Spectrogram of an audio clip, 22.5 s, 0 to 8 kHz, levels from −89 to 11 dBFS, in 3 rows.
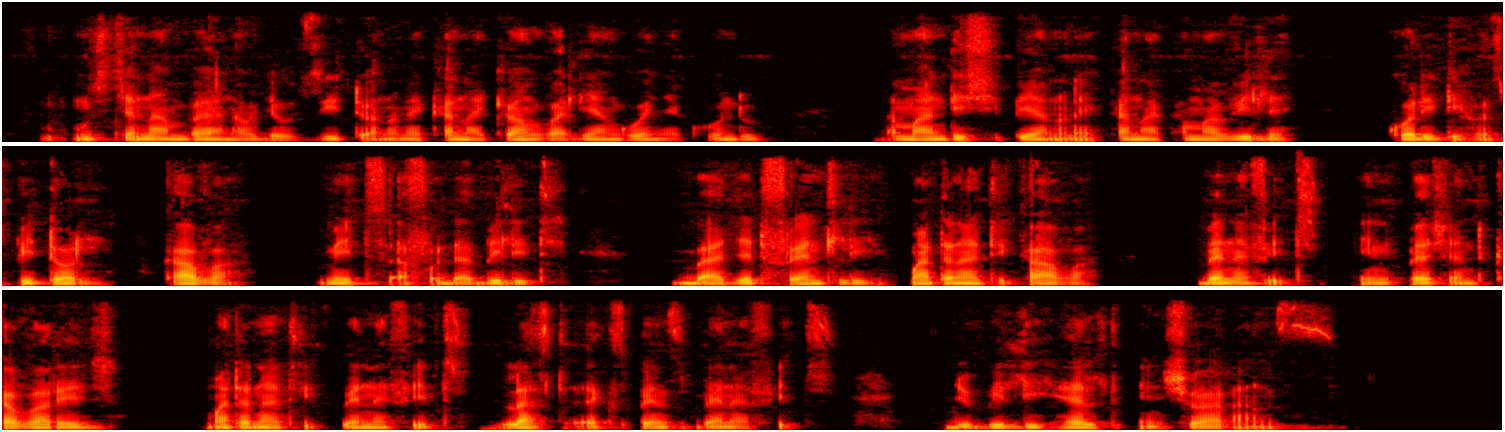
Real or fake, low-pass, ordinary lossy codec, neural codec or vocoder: real; 7.2 kHz; AAC, 48 kbps; none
